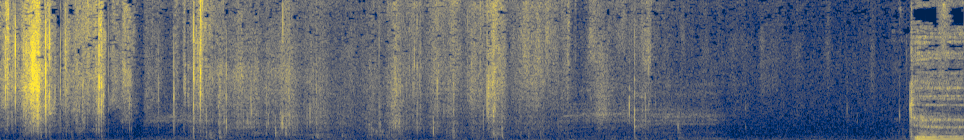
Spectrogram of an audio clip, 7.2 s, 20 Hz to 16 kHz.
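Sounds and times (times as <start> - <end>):
small plastic bag packaging a mobile phone battery crinkling: 0.0 - 5.2
speech: 6.8 - 7.2.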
